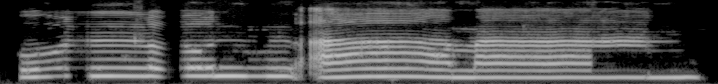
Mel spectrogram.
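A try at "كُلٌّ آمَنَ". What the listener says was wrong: Jangan dibaca panjang, pendek ya. Aman, aman.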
